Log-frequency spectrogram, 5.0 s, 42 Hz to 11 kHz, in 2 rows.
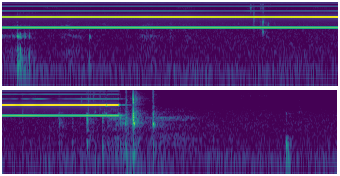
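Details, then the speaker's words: Amprobe multimeter continuity beep on decade box near 50–60 ohms: steady high continuous tone about three seconds then cuts off; beeps at 60 ohms, off at 61, so threshold is 60 ohms. "Now we're still beeping at 60. Let's use this 61 off at 61. So, I'm going to say that 60 ohms is the threshold."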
